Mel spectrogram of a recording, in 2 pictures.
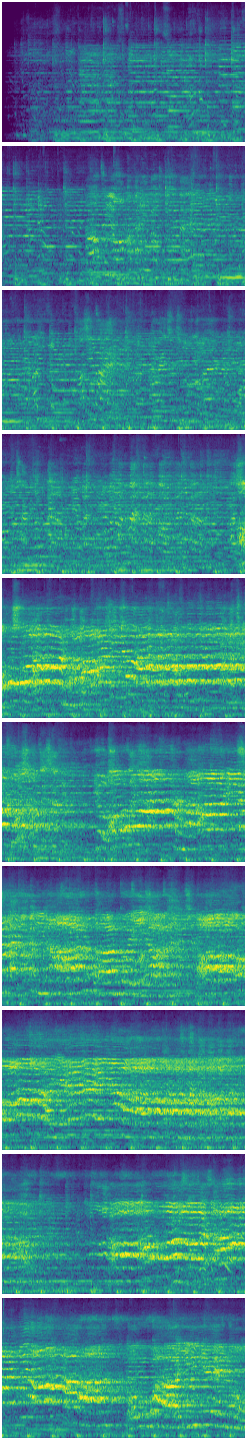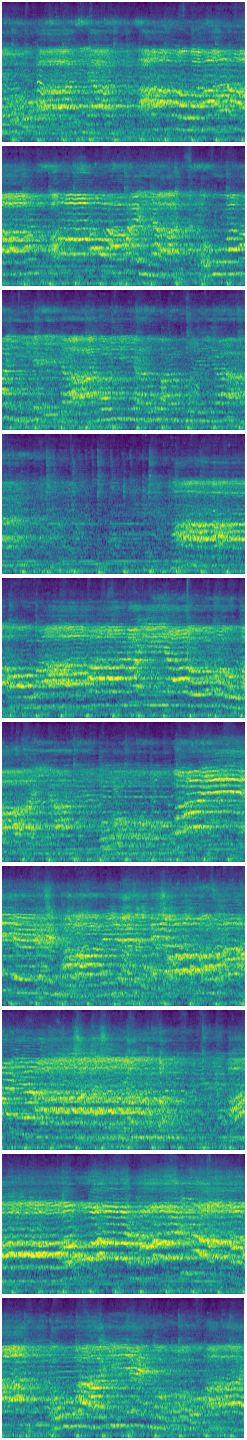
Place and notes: A dance before a traditional tribal wedding, Paiwan people, Many people participate in dancing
